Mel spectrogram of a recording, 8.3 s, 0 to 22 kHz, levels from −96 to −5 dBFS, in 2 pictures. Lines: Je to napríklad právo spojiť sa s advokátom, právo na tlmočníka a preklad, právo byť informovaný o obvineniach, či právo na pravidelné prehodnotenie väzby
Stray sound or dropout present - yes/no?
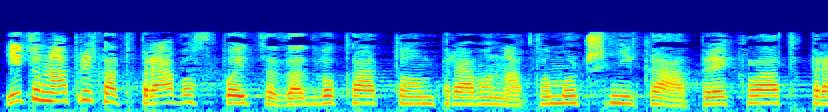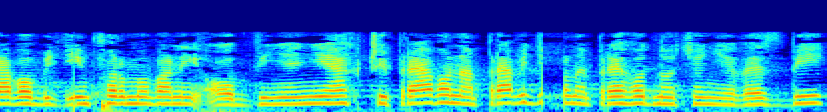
yes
